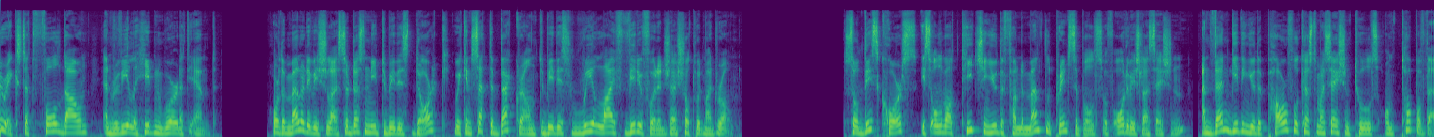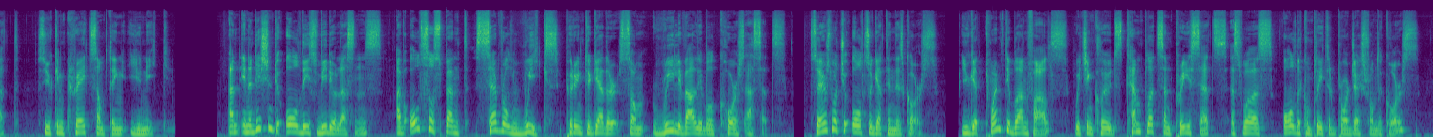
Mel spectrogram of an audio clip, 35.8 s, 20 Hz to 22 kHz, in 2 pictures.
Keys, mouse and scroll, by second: 15.1 shift+middle click, 15.1 right click, 15.1 scroll up 1, 17.0 scroll down 1, 18.2 scroll up 1, 18.6 shift+middle click, 19.8 scroll up 1, 22.8 ctrl+shift+click, 22.8-23.2 scroll down 2, 23.4 middle click, 24.1 ctrl+shift+click, 24.1 scroll down 1, 24.6 middle click, 25.4 scroll down 1, 33.5 shift+middle click, 33.5 scroll up 1, 33.6 space, 34.2 shift+middle click, 34.9 scroll down 1, 35.3 z, 35.7 shift+middle click.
